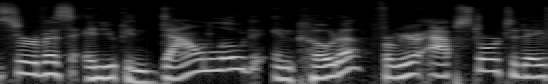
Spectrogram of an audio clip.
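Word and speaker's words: nKoda: lucky this episode is brought to you by encoder by the way that's spelled NK o da this app is like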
